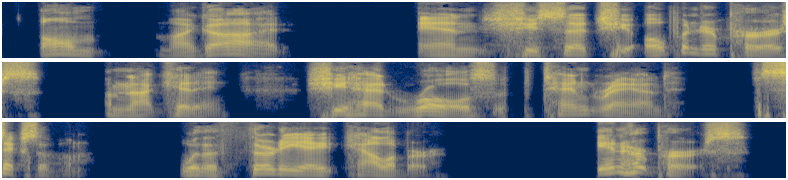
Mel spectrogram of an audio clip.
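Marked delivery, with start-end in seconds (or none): 0.2-1.4 sudden, scared, startled exclamation. Retelling his own reaction to the client's warning: imitating his own scared reaction. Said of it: "when you get really scared".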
